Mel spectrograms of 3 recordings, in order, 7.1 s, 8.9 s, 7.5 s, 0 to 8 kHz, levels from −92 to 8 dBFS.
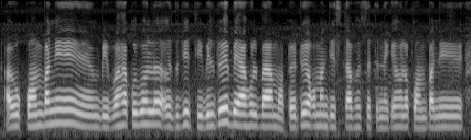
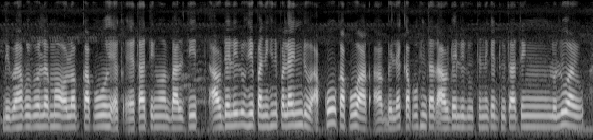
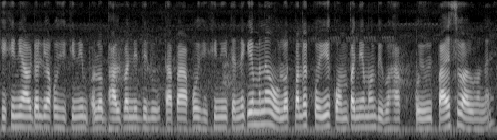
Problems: constant background noise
